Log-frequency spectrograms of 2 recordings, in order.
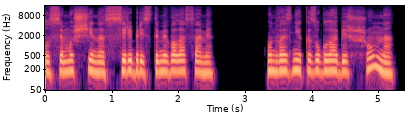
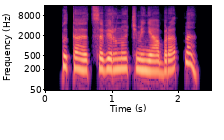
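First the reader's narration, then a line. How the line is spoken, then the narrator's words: Girl's caustic snort. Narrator (Russian): едко хмыкнула девушка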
